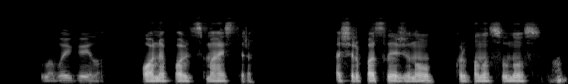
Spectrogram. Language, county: Lithuanian, Klaipėda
